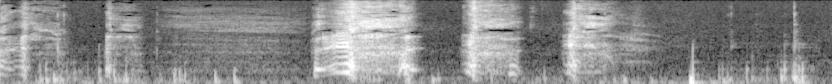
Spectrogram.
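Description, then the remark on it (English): Someone coughs hard several times, a burst of harsh, raspy coughs with throat clearing mixed in, followed by a few smaller coughs and gasping breaths. “I'm going to fucking cough right now.”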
